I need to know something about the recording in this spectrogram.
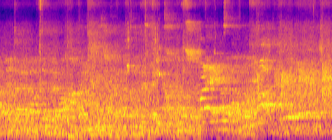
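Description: Table tennis rally: the celluloid-type ball clicks sharply off bats and table in quick succession in a large, echoing hall, over a steady murmur of spectators. The rally ends about halfway through, and voices rise and call out.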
